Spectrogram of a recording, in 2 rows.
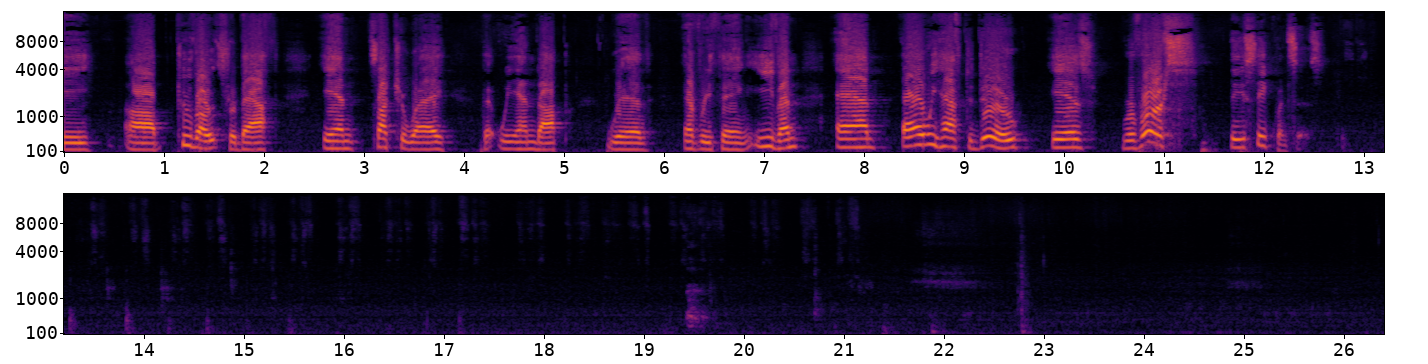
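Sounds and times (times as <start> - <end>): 
speech: 0.0 - 12.6
handwriting letters backwards, scratching and tapping strokes: 12.7 - 21.3
squeaky marks: 12.8 - 21.2.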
